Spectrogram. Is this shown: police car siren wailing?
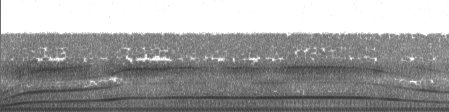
yes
